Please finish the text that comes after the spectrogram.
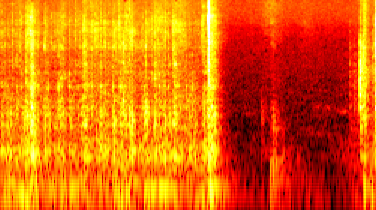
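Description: A sewing machine back stitches at the centre back seam while a lap zipper goes in, whirring steadily for about two seconds before stopping, followed by a faint mechanical click.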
